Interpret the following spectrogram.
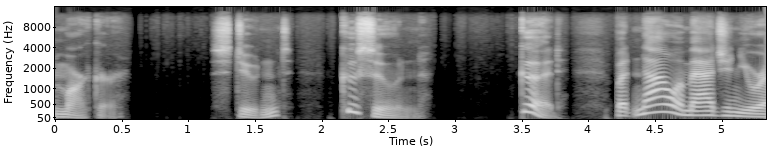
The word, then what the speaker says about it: kysyn: Cusoon.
